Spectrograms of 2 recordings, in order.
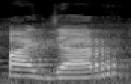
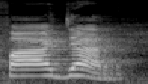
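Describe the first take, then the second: First: The word begins with a p sound. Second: The word begins with an f sound. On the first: The speaker calls it wrong. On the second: The speaker calls it right. "contoh kata-kata yang benar"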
